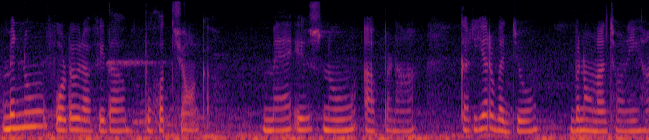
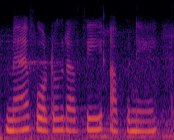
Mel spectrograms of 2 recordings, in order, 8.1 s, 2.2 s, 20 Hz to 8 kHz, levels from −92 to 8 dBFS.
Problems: none marked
